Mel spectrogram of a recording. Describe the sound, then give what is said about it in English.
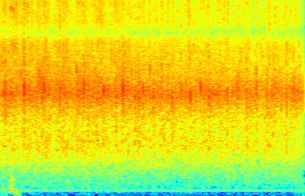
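An audience at a worship service applauds a guest one more time, a dense, even wash of many hands clapping that holds at a constant loudness throughout, with no voices rising above it. “Clap for him one more time, please.”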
